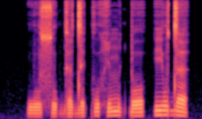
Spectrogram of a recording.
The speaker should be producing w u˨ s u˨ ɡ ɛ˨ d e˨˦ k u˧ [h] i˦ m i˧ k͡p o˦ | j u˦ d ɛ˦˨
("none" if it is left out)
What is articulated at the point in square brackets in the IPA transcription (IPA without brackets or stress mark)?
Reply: h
